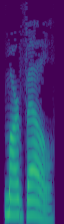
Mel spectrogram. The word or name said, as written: marvell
